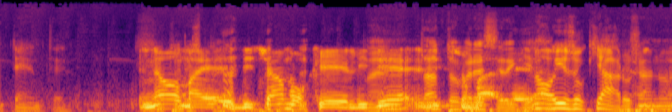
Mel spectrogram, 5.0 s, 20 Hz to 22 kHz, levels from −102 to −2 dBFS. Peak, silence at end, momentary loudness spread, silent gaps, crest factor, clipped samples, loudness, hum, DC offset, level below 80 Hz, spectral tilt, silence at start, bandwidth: 0 dBFS; 0 s; 6 LU; none; 16 dB; under 0.1%; -16 LUFS; none; under 0.1%; -38 dBFS; -6 dB/octave; 0.1 s; 17.5 kHz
